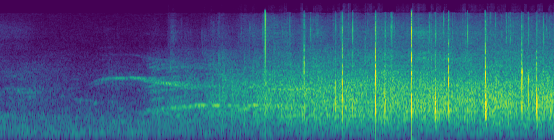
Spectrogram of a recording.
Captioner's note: applause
